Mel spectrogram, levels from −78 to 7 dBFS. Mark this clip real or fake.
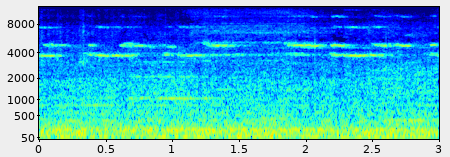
real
